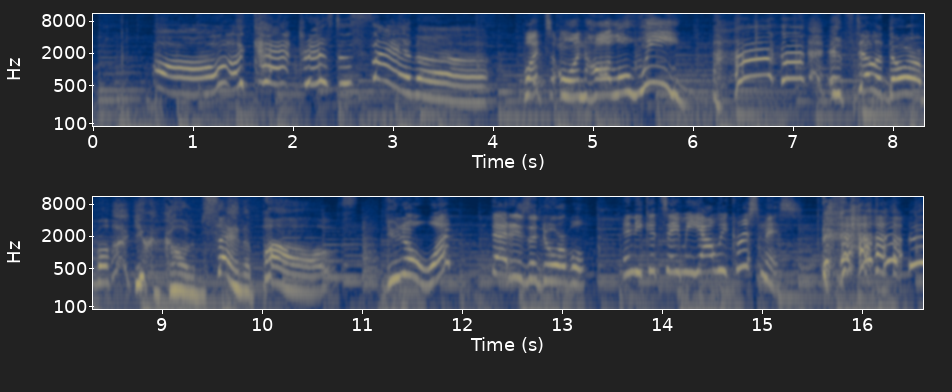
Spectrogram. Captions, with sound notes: Aw, a cat dressed as Santa. But it's on Halloween. [chuckles] It's still adorable. You can call him Santa Paws. You know what? That is adorable. And you could say "Meowy Christmas". [laughing]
